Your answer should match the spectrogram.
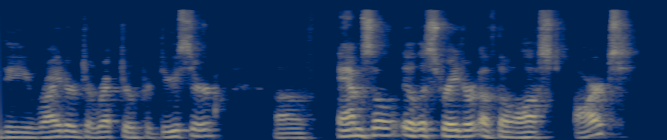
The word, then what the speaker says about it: Amsel: is pronounced Amazon so think about artist easel easel amsil um but uh even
